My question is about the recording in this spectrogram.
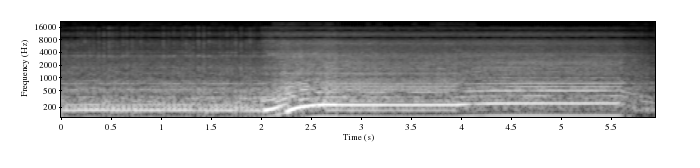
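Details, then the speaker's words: Stihl BR430 after spark plug boot fix, carb tuned and idle raised: settles to a steady idle, revs cleanly and holds an even high note without stumbling; normal running. "hey guys I think we got another one fixed there that's steel b r 430 good to go"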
